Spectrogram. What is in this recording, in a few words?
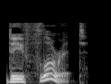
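"deflorate", British English, dictionary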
